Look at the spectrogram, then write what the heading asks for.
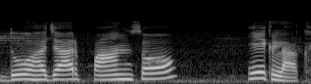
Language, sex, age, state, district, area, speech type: Hindi, female, 45-60, Uttar Pradesh, Mirzapur, rural, spontaneous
